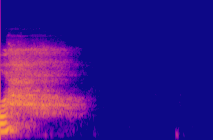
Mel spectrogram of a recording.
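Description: A woman's sigh: a breathy exhale that fades out within the first second.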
